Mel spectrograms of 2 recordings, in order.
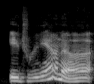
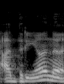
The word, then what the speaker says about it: Adriana: more of the um Portuguese pronunciation of my name so going by Adriana instead um because I've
